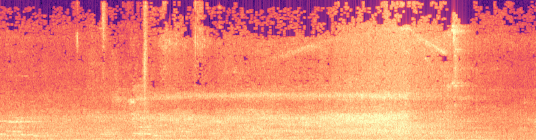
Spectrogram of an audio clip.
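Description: A city bus passing close by in street traffic: engine and road noise swell to a peak about five to six seconds in, with a thin high whine over it, then fall away near the end.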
